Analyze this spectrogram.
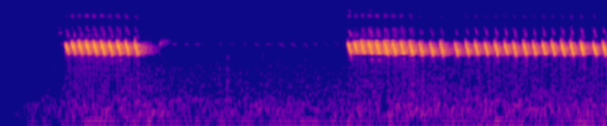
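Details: European greenfinch song: a rapid, even trill of bright notes lasting about half a second, then silence, then a second, longer rolling trill that runs on to the end at a steady pace.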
